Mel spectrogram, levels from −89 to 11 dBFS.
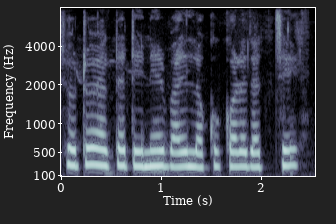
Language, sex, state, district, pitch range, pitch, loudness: Bengali, female, West Bengal, Alipurduar, 250-270 Hz, 260 Hz, -11 LUFS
